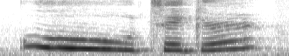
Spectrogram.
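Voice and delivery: high, loud delighted squeal. A narrator's reading. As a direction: squeal with joy. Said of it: "squealed Roo".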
